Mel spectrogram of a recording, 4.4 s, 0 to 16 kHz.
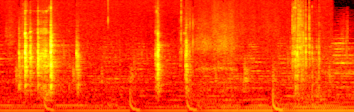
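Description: Sharp metallic clicks of a hand ratchet wrench loosening the heat-shield bolts and O2 sensor on a car's exhaust manifold and catalytic converter: a quick cluster about half a second in, single clicks about a second and two seconds in, and another cluster near the end. Background music with a steady beat plays underneath.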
